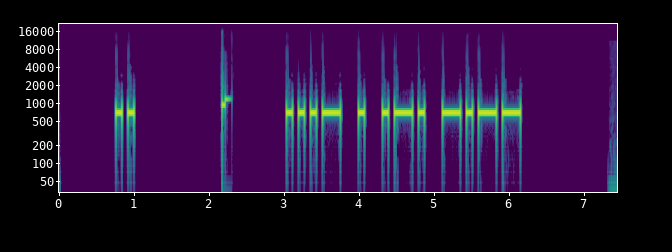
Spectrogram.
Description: Morse code, heard as a keyed tone, about 15 wpm, 700 Hz. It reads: I VERY
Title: Sentences from Top 200 Words - New Word Drill - 15wpm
